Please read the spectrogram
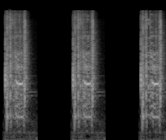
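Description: Camera shutter click, twice, about a second apart, with dead silence between.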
